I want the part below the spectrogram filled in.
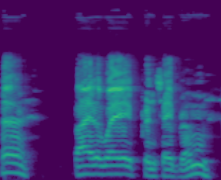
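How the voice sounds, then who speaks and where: A man's voice: on the high side, measured pace, fairly bright tone. An actor playing an imperious, easily flustered Egyptian king in a Bible audio drama, theatrical and given to stammering. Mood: wary, stern. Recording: dull lo-fi radio drama audio.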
